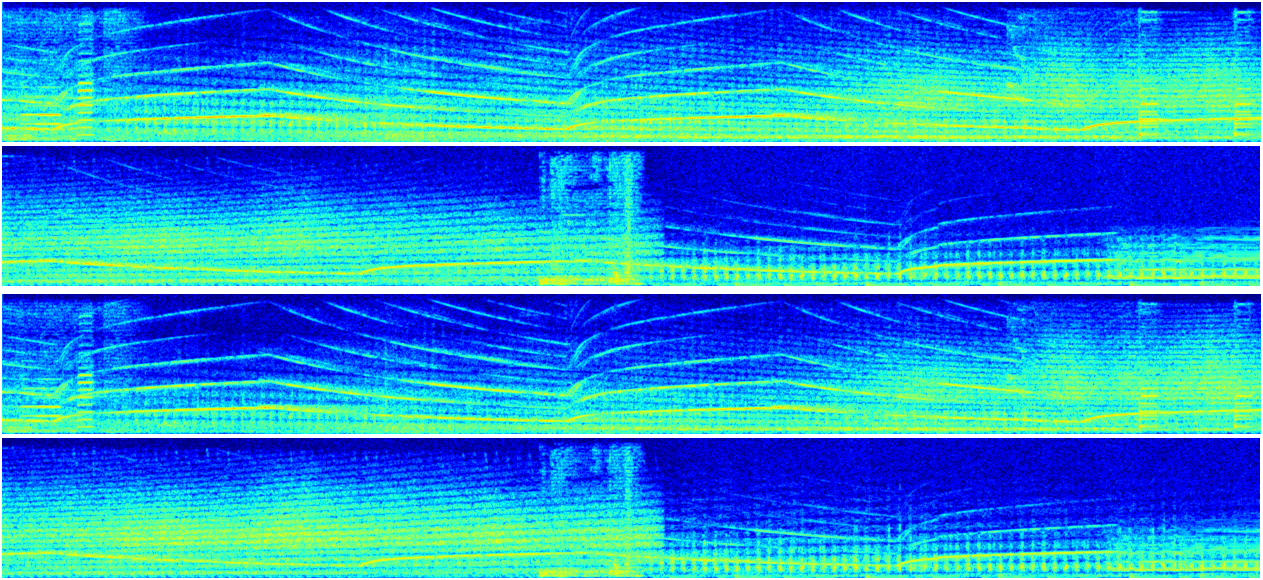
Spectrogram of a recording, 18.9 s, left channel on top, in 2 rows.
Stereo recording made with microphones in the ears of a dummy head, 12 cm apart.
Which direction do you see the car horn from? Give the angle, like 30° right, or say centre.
10° left.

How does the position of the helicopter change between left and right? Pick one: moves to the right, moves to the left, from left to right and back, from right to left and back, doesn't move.
moves to the right.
